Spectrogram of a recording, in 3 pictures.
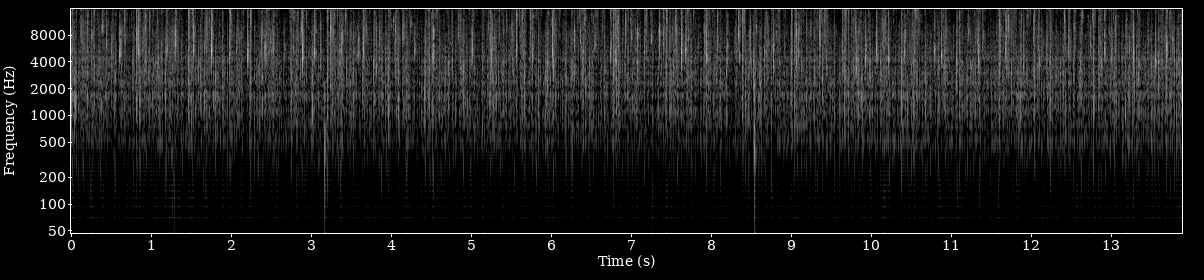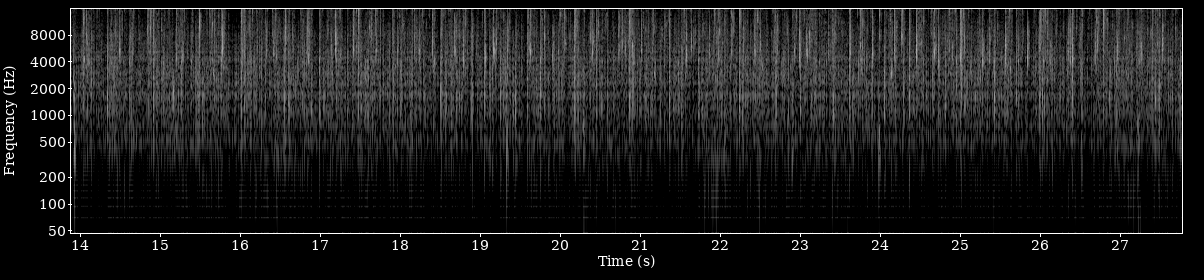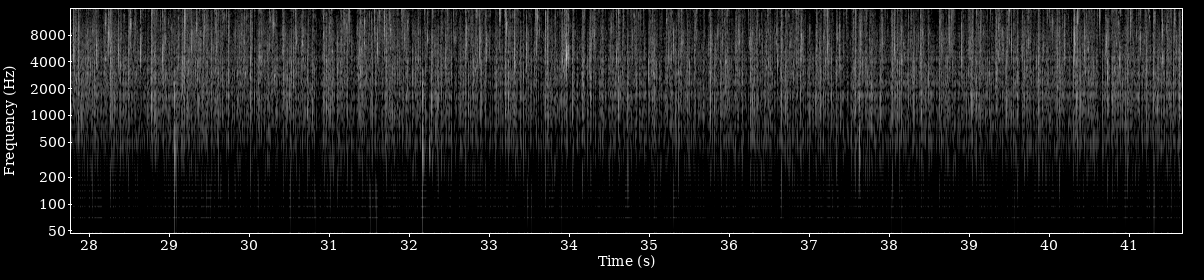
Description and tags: WaterTricklingOverRockLipNov1st2015
A beautiful little mini brook splashing over the lip of a limestone overhang located within a box canyon. The trickle of water falls a distance of about one foot onto several moss covered rocks.
This recording was made on Sunday November 1st, 2015 using the Marantz PMD 661 recorder and a single Sennheiser ME66 shotgun microphone.
Enjoy
creek, erosion, nature, stream, water, field-recording, splash, brook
